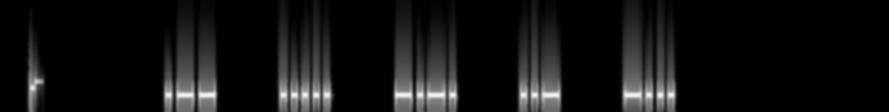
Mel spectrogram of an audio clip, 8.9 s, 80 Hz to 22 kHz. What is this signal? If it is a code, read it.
Morse code, heard as a keyed tone, about 21 wpm, spaced as for 10 wpm, 700 Hz. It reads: W5CUB
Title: USA Call Signs - 5 Characters - 4x Character Spacing - 22wpm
